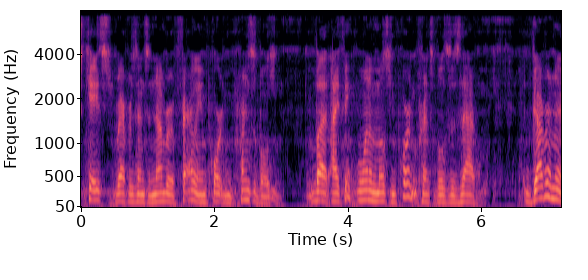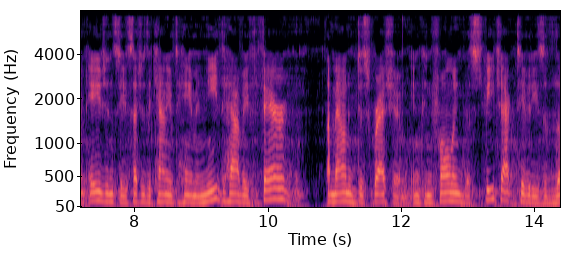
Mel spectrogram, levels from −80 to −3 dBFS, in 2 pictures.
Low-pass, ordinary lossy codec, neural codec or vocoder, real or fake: 7.2 kHz; AAC, 48 kbps; codec, 16 kHz, 4.8 kbps, FACodec; fake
